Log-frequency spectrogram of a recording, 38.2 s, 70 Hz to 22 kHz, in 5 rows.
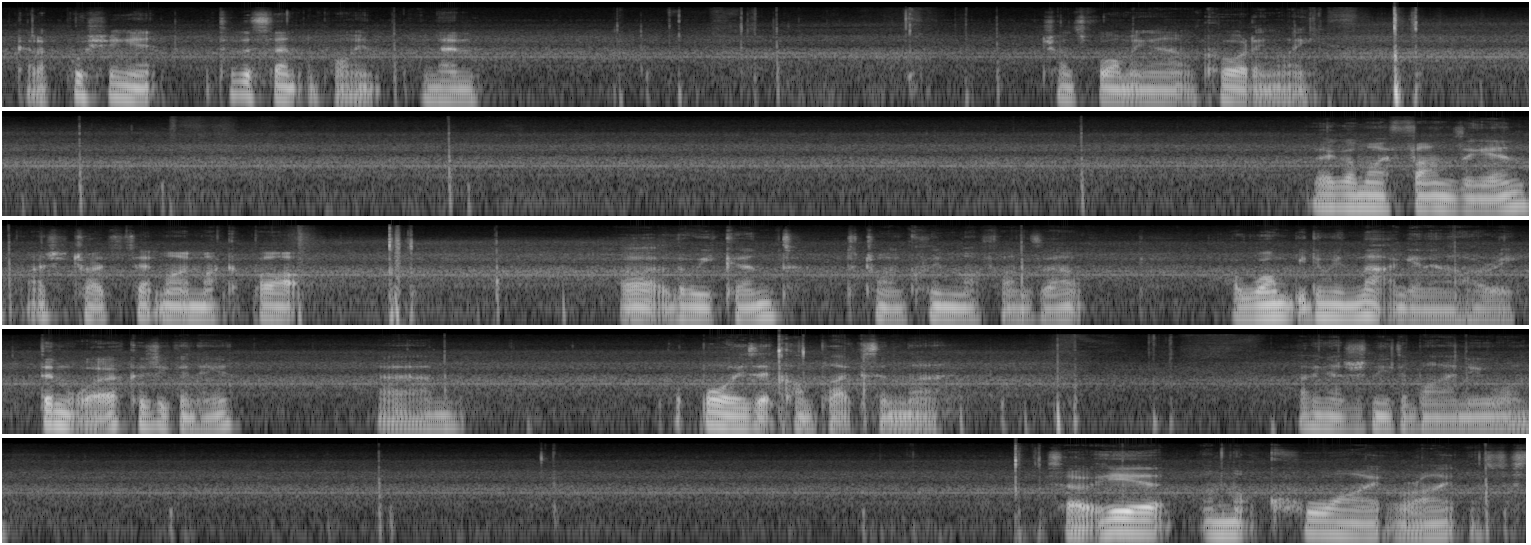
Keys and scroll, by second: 3.5 alt+`.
